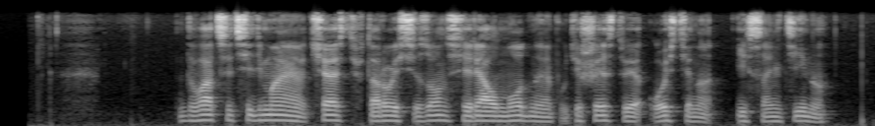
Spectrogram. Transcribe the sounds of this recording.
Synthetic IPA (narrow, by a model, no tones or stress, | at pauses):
d̪vat̪sɨtʲsʲɪdʲmajət͡ɕæsʲtʲft̪ɐɾo̞jsʲɪzo̞nsʲɪɾʲalˠmo̞d̪̚nəjəpʊ̰tʲɪʂɛst̪vʲɪjəʔosʲtʲɪnə̰ | isɐnʲtʲinə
